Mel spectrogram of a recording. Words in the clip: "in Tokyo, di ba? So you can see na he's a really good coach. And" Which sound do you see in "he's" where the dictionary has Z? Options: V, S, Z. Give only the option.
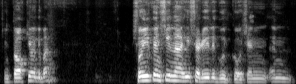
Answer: S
